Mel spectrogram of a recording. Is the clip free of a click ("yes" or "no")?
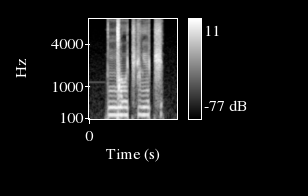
no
